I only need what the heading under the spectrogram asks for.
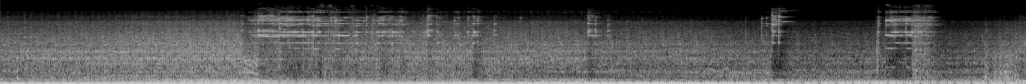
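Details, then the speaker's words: While driving, irregular metallic scraping and rattling bursts over steady road rumble from a loose tow chain hanging down and dragging on the pavement. "what is that noise oh I got a chain hanging down"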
